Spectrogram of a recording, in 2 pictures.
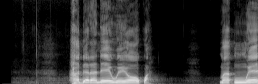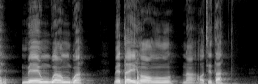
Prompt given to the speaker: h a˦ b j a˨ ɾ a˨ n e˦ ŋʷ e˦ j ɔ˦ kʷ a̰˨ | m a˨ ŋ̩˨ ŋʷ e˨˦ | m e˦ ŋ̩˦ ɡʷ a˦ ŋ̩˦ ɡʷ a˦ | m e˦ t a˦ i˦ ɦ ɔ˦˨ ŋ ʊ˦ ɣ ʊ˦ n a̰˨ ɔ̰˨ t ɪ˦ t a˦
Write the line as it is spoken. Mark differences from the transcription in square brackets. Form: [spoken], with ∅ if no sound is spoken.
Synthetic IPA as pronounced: h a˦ b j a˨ ɾ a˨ n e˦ ŋʷ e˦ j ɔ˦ kʷ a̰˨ | m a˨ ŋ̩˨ ŋʷ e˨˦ | m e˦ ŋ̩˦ ɡʷ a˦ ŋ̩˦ ɡʷ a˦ | m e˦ t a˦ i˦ ɦ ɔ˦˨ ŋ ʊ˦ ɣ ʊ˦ n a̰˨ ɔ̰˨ t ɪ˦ t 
